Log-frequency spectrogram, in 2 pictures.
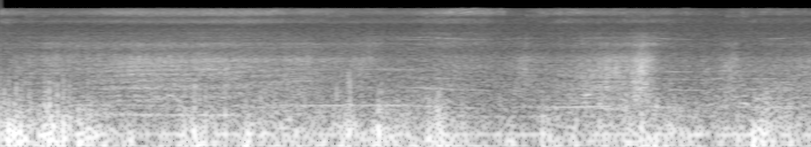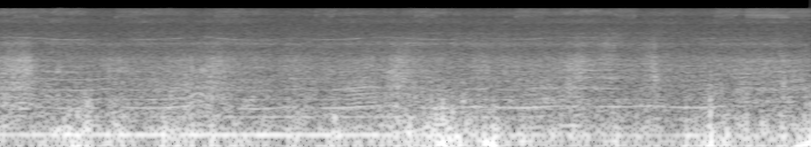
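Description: MSH Mini Protos electric RC helicopter flying at a distance: a faint rotor and motor whine that wavers up and down in pitch as it manoeuvres, over a steady low rumble of wind on the microphone.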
